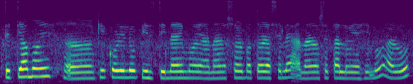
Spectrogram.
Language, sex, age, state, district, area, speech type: Assamese, female, 45-60, Assam, Morigaon, urban, spontaneous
